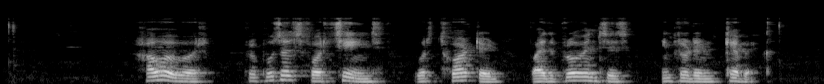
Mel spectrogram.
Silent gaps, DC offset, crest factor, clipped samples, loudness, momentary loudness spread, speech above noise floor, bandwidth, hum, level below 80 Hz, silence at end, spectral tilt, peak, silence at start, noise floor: none; under 0.1%; 18 dB; under 0.1%; -20 LUFS; 15 LU; 45 dB; 9.4 kHz; none; -60 dBFS; 0.55 s; -4.5 dB/octave; -4 dBFS; 0.1 s; -65 dBFS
